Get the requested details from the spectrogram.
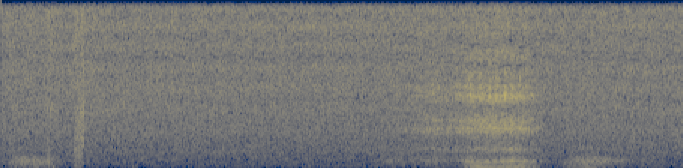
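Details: Adult man (a dad) snoring loudly, rough rattling, buzzing snore on the in-breath followed by a softer breath; heavy snoring.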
